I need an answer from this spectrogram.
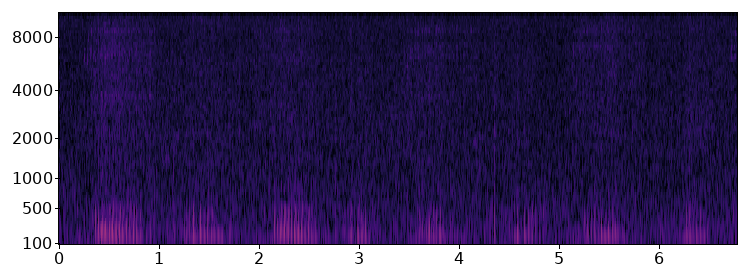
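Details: Thomas, a domestic cat, purring during a massage and Reiki session on December 28, 2021. Low, rumbling purr bursts rise and fall about every 0.9 seconds with each breath, against a quiet indoor background.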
